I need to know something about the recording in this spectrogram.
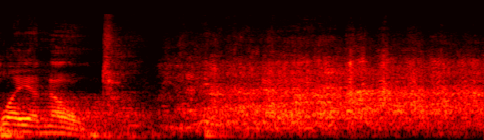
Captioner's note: laughter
